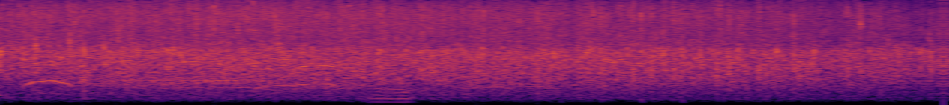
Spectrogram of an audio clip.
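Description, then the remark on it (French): A sustained round of audience applause for public hospital staff, dense and steady for several seconds, with many hands clapping at once and a faint voice or two rising briefly beneath it. “On peut les applaudir d'ailleurs, s'il vous plaît.”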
